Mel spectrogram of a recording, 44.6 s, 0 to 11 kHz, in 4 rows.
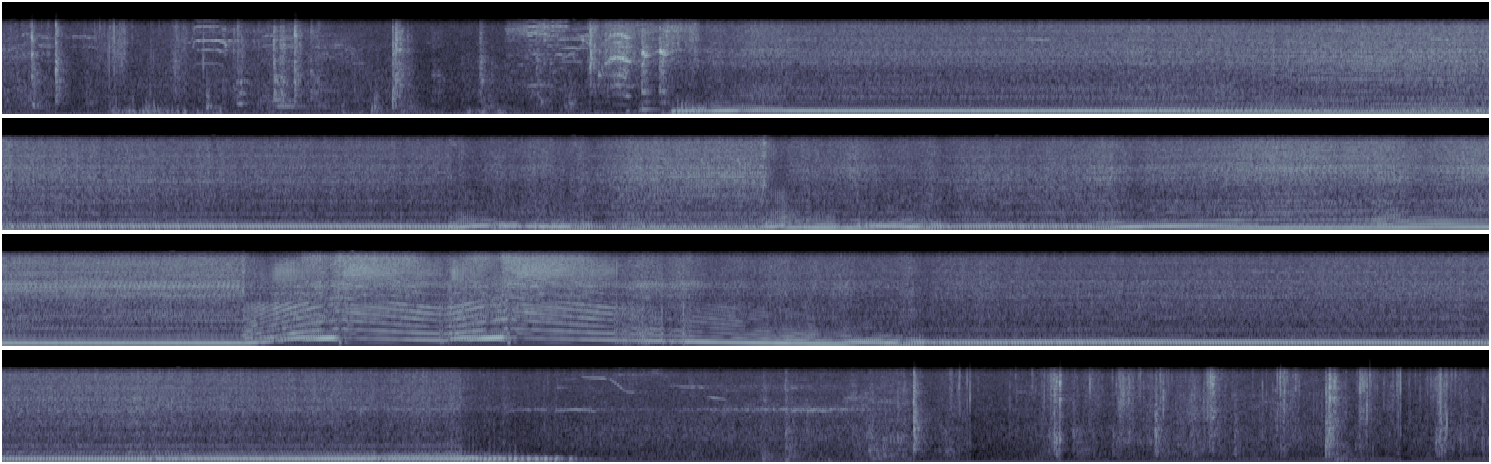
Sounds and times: Outside, rural or natural: 0.0 - 44.6
Car: 3.3 - 44.6.

